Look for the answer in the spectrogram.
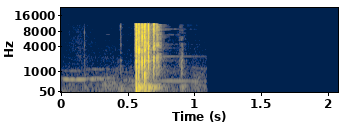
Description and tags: film camera shutter release
short audio file of shutter being released in a pentax spotmatic film camera
focus, photo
